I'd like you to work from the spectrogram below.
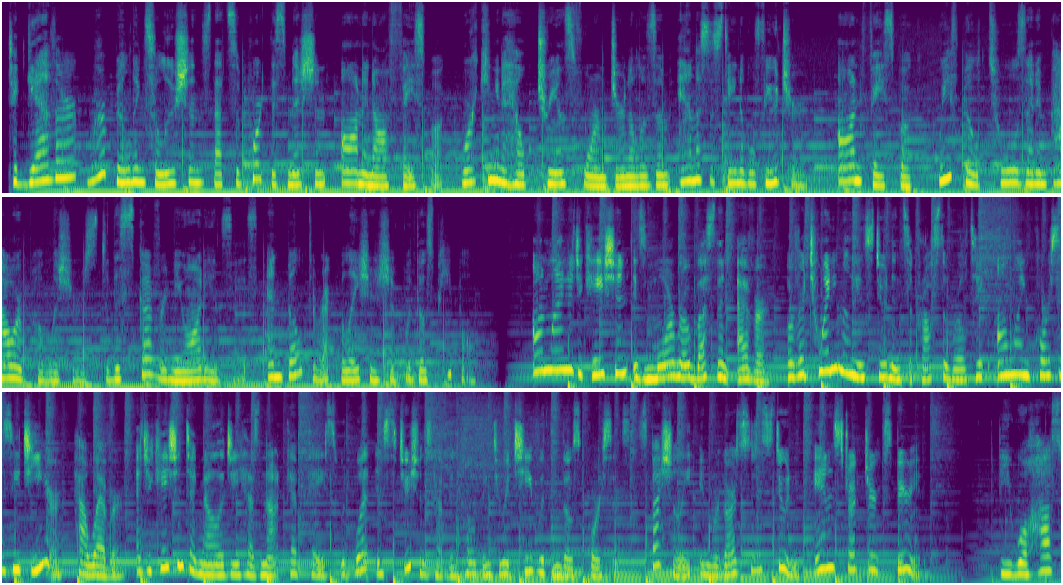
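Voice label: English Narration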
